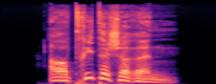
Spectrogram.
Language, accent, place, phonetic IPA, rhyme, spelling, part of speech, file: German, Germany, Berlin, [aʁˈtʁiːtɪʃəʁən], -iːtɪʃəʁən, arthritischeren, adjective, De-arthritischeren.ogg
- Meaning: inflection of arthritisch: 1. strong genitive masculine/neuter singular comparative degree 2. weak/mixed genitive/dative all-gender singular comparative degree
